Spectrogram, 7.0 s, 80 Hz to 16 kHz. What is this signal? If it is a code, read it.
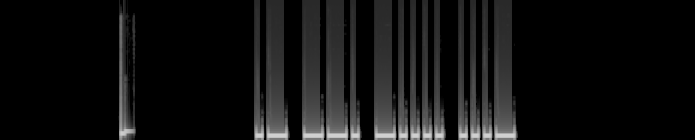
Morse code, heard as a keyed tone, about 20 wpm, 700 Hz. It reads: AG6V
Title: Call Signs - 20wpm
